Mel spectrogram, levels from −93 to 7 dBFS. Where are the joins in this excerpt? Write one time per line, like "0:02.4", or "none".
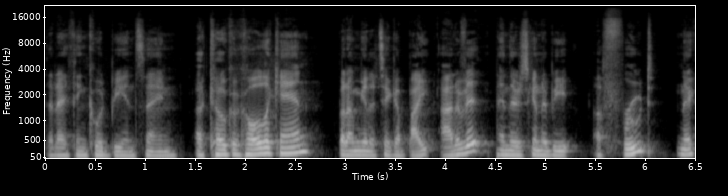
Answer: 0:01.3
0:02.8
0:04.4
